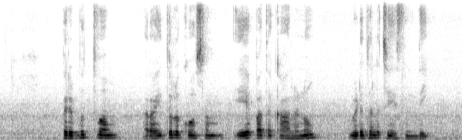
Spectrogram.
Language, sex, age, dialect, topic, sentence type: Telugu, male, 18-24, Utterandhra, agriculture, question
